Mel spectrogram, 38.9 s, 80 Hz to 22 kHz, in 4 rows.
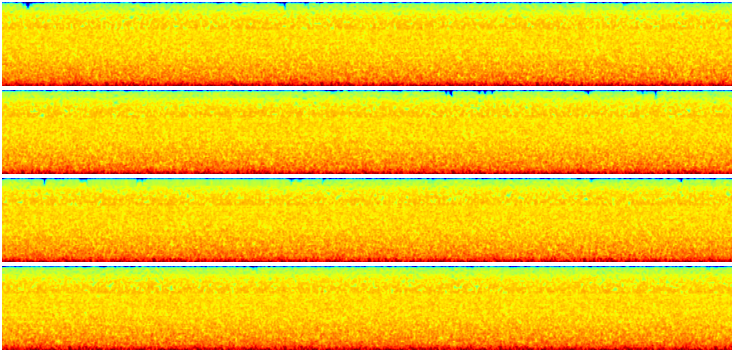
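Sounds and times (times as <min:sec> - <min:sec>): white noise hiss: 0:00.0 - 0:38.9.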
